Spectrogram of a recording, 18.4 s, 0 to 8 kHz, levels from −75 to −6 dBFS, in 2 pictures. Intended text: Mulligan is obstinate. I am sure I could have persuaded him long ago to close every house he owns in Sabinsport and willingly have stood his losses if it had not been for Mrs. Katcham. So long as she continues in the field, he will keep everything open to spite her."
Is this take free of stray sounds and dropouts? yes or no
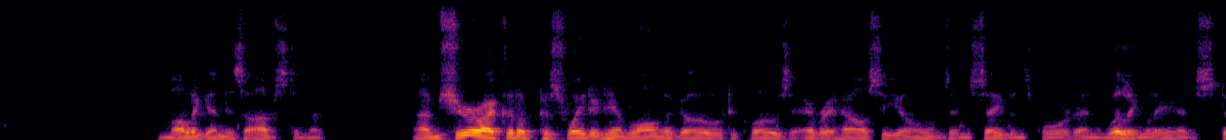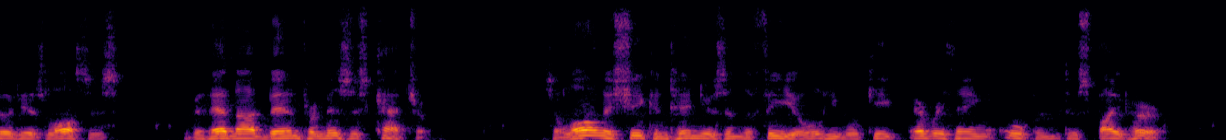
yes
